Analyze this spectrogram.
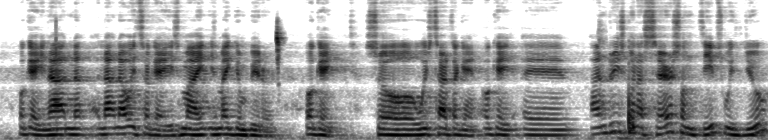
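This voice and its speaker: In a room with audible echo, a man speaks at a moderate pace in a bright, sharp tone, his fairly high pitch held to fairly even intonation. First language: Spanish. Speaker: e-commerce YouTuber and interviewer. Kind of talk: live-streamed interview with translation. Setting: live stream video call. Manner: hesitant, halting English. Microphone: double sound echo on stream.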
